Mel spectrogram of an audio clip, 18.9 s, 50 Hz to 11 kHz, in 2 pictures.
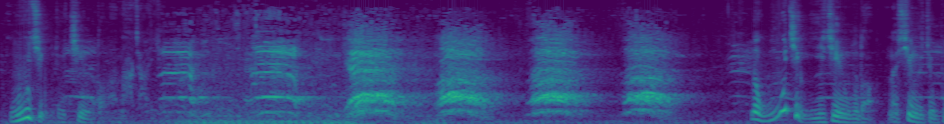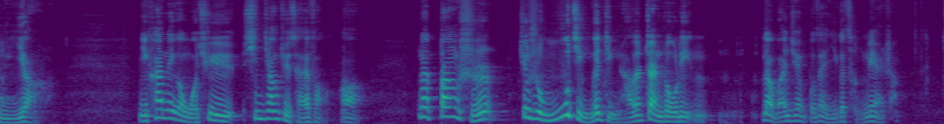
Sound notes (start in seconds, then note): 3.3 PAP army chanting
